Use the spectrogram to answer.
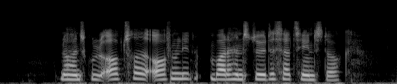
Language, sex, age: Danish, female, 33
